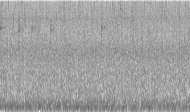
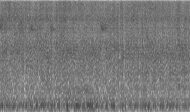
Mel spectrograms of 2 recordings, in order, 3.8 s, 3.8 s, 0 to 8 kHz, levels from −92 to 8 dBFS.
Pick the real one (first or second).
first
